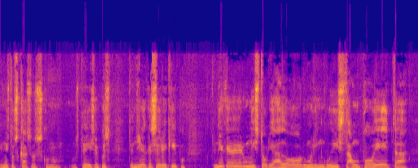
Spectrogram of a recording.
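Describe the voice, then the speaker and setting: This man's voice sits fairly high and moves with ordinary pitch variation at a fairly slow pace. His loudness stays very even over noticeable background noise. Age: 70s. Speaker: psychiatrist and literary scholar. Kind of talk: interview.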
